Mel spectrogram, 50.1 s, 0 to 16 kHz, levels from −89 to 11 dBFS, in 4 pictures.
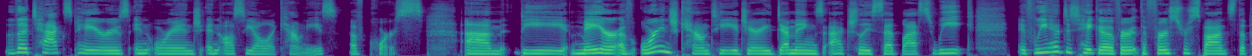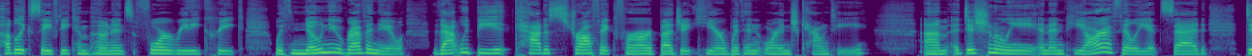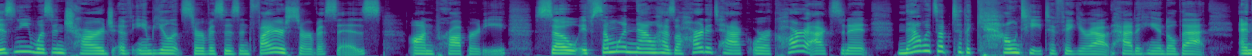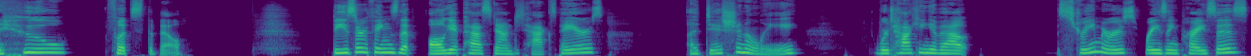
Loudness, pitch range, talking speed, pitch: -22 LUFS, 185-225 Hz, 140 wpm, 200 Hz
